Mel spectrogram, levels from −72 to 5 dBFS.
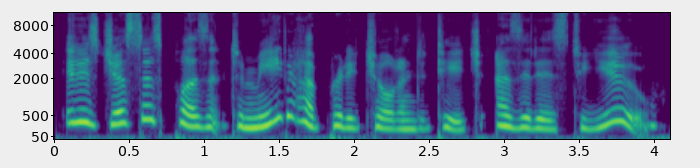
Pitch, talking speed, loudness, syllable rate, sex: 255 Hz, 265 wpm, -17 LUFS, 5.5 syllables/s, female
